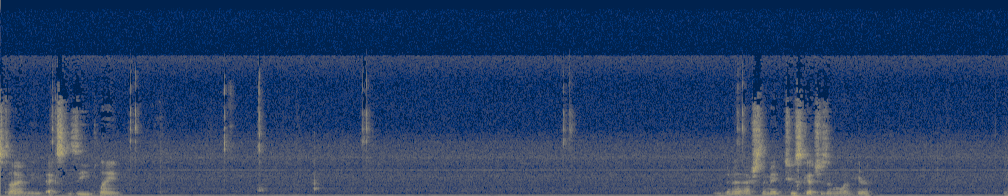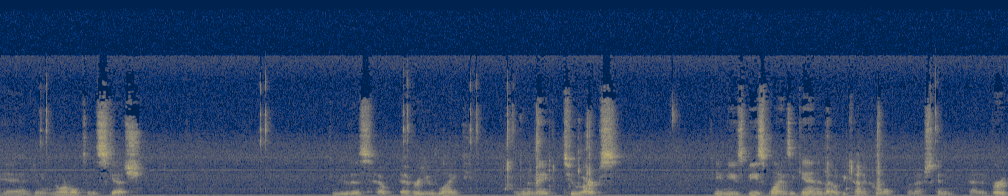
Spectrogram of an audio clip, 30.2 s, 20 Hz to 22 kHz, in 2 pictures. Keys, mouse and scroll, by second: 0.7 click, 1.9 click, 2.8 scroll up 1, 3.3 middle click, 5.4 click, 6.0 scroll up 2, 8.4 click, 11.0 click, 11.8 Escape, 11.9 scroll down 2, 13.6 scroll down 2, 15.7 click, 16.3 scroll down 1, 17.0 scroll down 1, 17.4 scroll up 1, 19.0 click, 21.1 click, 22.1 click, 22.7 click, 23.0 Escape, 23.8 shift+r, 25.6 scroll up 2, 26.9 scroll up 2, 28.1 shift+v, 29.0 click, 29.4-30.2 scroll down 6.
